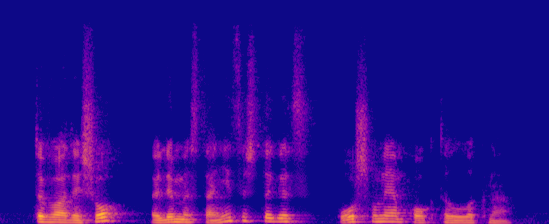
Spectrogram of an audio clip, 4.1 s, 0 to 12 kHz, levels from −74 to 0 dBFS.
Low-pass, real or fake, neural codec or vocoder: 10.8 kHz; fake; codec, 24 kHz, 0.5 kbps, DualCodec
